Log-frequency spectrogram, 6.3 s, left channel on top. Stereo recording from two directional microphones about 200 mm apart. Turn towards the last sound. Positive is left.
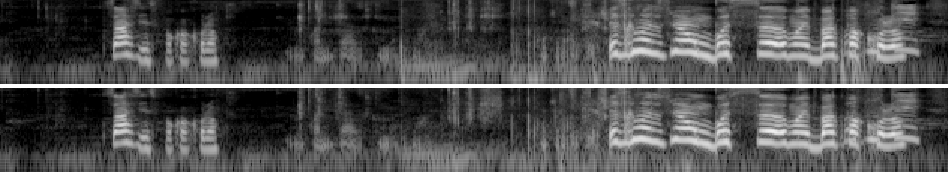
turn(degrees=0)  # may be behind; listen again after turning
